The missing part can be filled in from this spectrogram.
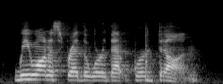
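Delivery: plain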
